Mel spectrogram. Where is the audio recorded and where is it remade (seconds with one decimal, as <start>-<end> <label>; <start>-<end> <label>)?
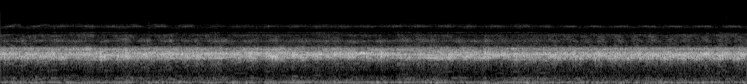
0.0-0.5 recorded; 0.5-1.3 remade; 1.3-2.1 recorded; 2.1-5.5 remade; 5.5-7.5 recorded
